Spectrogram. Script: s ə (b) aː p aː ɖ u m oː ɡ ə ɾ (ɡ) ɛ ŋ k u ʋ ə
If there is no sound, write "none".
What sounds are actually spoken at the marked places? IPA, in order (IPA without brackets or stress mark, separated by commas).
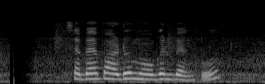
b, b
